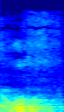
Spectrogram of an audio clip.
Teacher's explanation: غف ہلکی سی سانس کی آواز جاری رہے گی. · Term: حمز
